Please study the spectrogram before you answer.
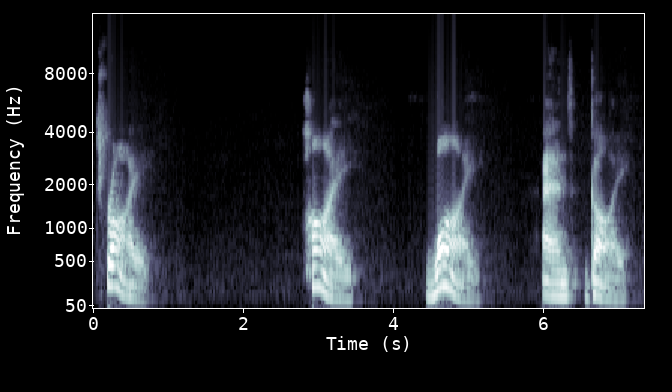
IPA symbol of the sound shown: aɪ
